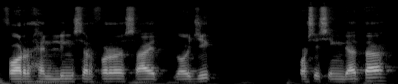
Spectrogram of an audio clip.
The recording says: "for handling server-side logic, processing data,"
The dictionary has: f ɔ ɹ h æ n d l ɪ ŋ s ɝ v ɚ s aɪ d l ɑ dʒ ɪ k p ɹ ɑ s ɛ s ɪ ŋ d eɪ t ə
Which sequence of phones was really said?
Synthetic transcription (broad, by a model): f ɔ ɹ h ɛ n d l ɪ ŋ s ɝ f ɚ s aɪ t l ɑ dʒ ɪ k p ɑ s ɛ s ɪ ŋ d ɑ t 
